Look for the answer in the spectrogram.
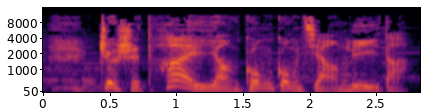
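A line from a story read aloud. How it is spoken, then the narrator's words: Smiling old man. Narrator (Chinese): 葫芦爷爷笑眯眯的说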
